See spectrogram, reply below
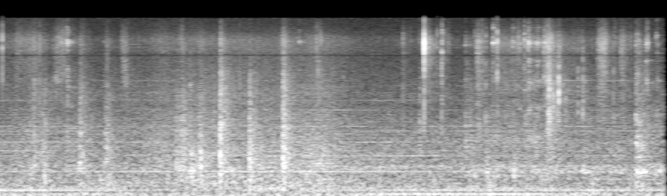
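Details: Indoors in a small room, soft clinks, taps and jangles over a steady low hum, with a few sharp clicks and no animal voice.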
